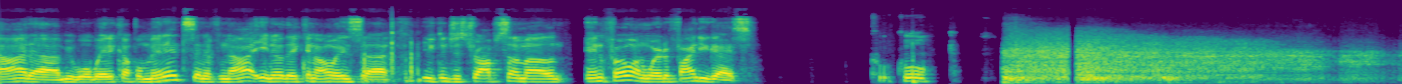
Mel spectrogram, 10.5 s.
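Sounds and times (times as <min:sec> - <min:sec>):
speech: 0:00.0 - 0:05.7, 0:06.5 - 0:07.8
thunder from a lightning storm: 0:07.5 - 0:10.5.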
